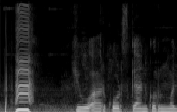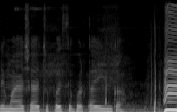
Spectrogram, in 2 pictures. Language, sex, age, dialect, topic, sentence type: Marathi, female, 25-30, Varhadi, banking, question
